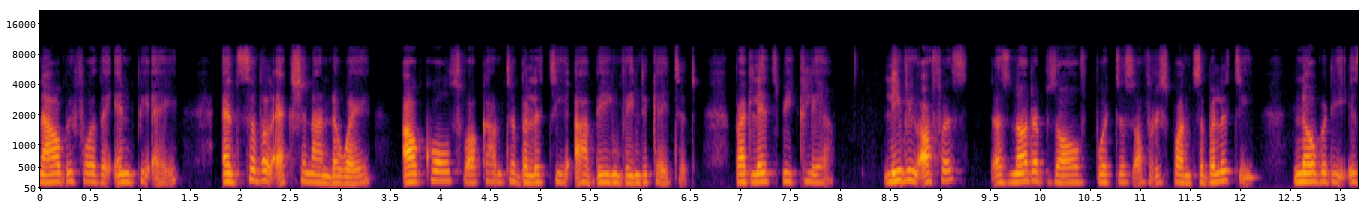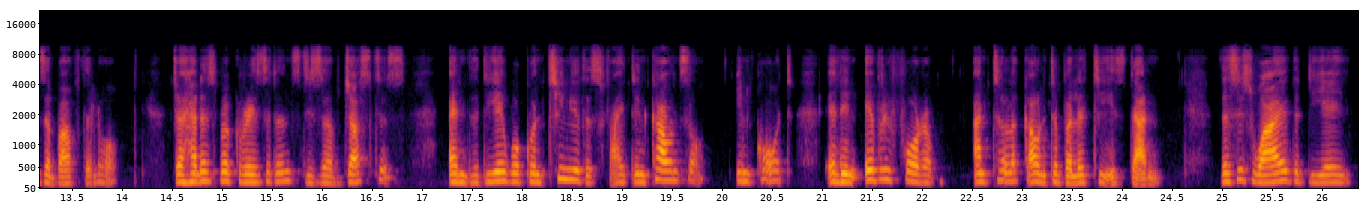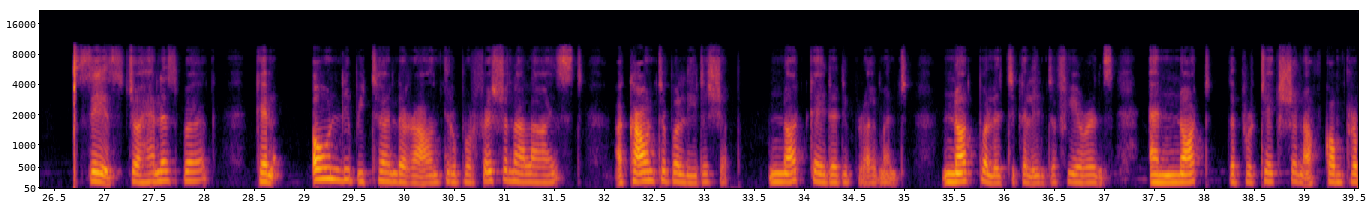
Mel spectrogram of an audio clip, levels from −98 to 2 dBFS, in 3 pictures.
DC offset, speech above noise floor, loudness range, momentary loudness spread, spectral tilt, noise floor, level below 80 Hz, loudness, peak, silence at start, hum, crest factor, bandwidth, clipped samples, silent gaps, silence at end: under 0.1%; 36 dB; 3 LU; 14 LU; -5.5 dB/octave; -61 dBFS; -66 dBFS; -25 LUFS; 0 dBFS; 0 s; none; 26 dB; 9.8 kHz; under 0.1%; none; 0 s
